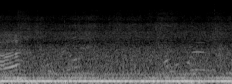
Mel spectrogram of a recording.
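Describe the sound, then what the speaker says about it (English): A steady motorboat engine drones at a distance on the Florida Intracoastal Waterway, with a constant low hum and faint wash of water and wind, no talking. "There's some guy over here water skiing, and there's like boats all over the place."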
